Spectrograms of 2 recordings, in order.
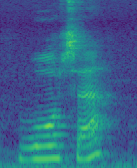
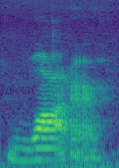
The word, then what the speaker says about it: water: We use the or sound in words like water. However, in America, they pronounce it very differently. They pronounce it like water. I'm gonna go drink some water. So if you can hear British English, water, American English, water.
